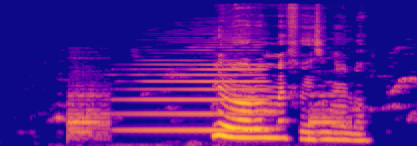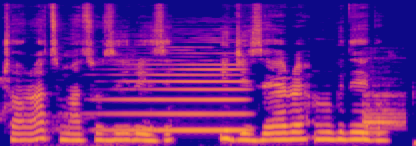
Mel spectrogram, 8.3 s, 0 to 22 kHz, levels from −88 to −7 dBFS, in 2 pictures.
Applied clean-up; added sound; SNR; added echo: classical method Wiener filter.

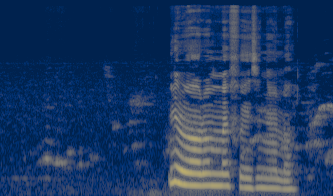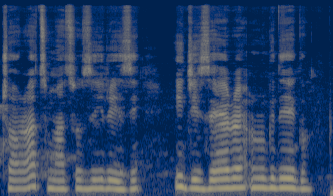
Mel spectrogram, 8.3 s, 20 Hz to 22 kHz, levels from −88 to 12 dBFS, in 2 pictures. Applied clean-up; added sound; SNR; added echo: none; none; none; none.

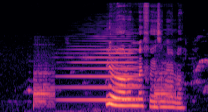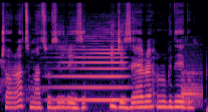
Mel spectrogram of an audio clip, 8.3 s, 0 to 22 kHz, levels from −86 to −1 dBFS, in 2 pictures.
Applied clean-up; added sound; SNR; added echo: none; Bowed string instrument + Piano; 4 dB; none.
